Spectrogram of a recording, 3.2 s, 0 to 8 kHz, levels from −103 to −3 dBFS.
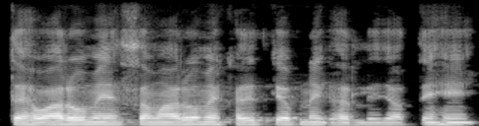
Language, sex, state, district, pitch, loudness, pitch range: Hindi, male, Bihar, Lakhisarai, 130 Hz, -17 LUFS, 125-130 Hz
